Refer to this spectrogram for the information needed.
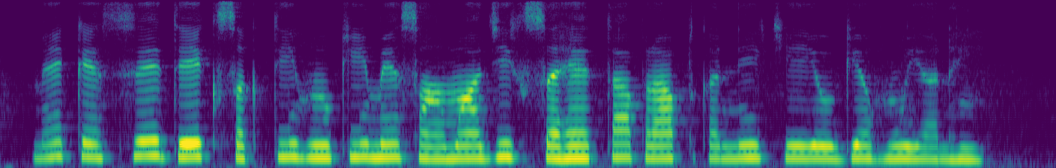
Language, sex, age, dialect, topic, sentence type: Hindi, female, 46-50, Hindustani Malvi Khadi Boli, banking, question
